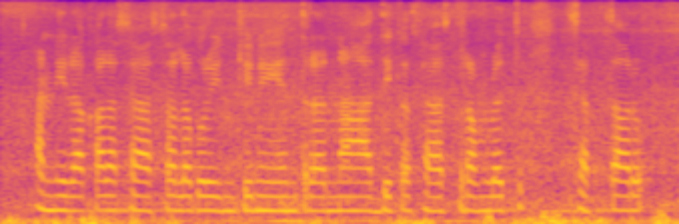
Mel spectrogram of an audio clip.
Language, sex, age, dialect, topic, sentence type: Telugu, female, 18-24, Southern, banking, statement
